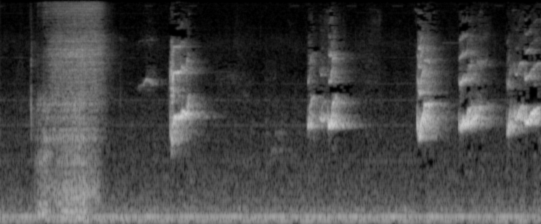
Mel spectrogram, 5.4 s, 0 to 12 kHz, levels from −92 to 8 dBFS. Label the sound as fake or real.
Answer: real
